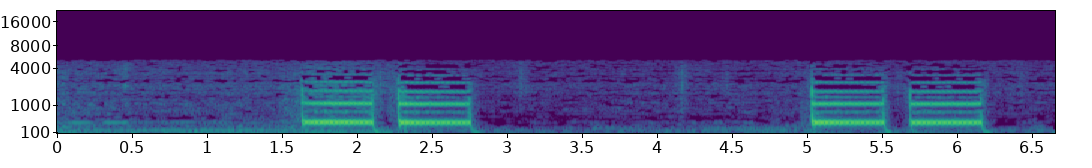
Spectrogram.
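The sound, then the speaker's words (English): A telephone ringback tone heard over the line as a call is placed from Salisbury Station: two short double bursts of ringing, each pair closely spaced, separated by a pause, over a faint low hum with no talking. “I'm ringing you from Salisbury Station.”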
